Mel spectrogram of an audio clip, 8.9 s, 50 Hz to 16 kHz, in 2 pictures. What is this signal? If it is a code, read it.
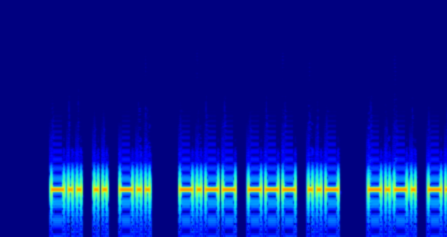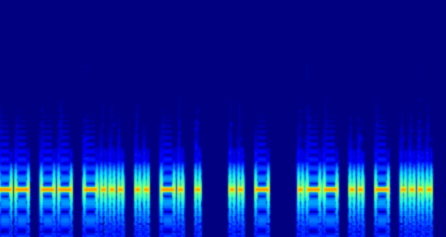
Morse code, heard as a keyed tone, about 28 wpm, 700 Hz. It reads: DID YOU COMBINE IT WITH
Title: Sentences from Top 1600 Words 28wpm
